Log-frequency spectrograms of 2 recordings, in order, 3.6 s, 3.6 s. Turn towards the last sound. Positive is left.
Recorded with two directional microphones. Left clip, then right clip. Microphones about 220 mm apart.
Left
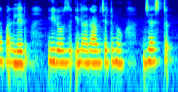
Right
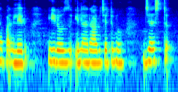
turn(degrees=25)  # may be behind; listen again after turning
